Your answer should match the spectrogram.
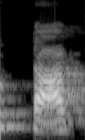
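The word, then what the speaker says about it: talk: यहाँ पर देखिए टाक, इसको टाक पढ़ा जाएगा बिकॉज रियल साइलेंट है।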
